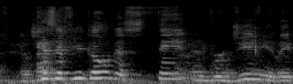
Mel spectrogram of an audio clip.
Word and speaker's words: Staunton: is that closest stan the u is silent because if you go to stanton virginia they pronounce it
